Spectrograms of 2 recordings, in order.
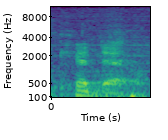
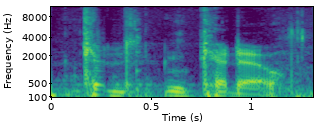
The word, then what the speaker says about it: Cadeau: And Chris, is it Cadro? Did I say that correctly? – Cadeau. – Oh, a cadet. How do you say it again? – Cadeau. – Cadeau. Cadeau. Okay. You're French. – It's tough. It's French.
